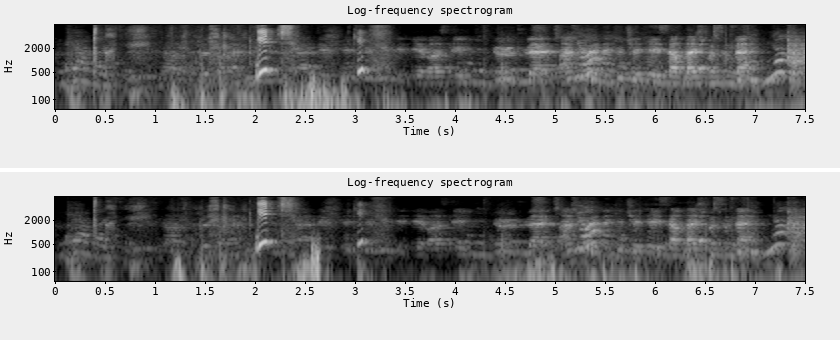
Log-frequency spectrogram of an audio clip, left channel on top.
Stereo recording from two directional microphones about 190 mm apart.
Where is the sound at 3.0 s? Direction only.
25° left (ahead or behind).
